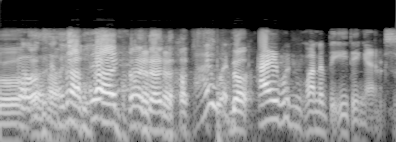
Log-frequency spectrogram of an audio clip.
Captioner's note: speakers laughing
